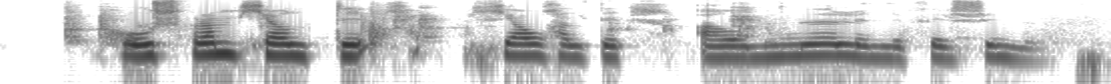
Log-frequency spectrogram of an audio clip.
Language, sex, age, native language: Icelandic, male, 18-19, Icelandic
